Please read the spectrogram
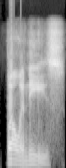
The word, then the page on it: Balinese: American English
